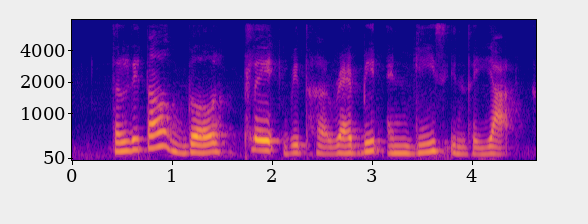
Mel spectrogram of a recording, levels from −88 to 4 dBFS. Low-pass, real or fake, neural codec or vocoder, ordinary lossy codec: 7.2 kHz; fake; codec, 16 kHz, 2 kbps, X-Codec, HuBERT features, trained on LibriSpeech; none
